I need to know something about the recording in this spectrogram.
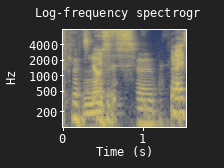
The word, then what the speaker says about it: gnosis: said that yeah the the g is silent it's like nosis you don't pronounce the G I say gsis right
